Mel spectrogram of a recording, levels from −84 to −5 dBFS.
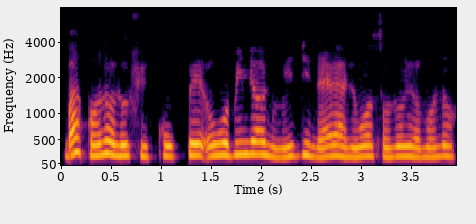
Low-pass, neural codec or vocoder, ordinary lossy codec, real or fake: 7.2 kHz; codec, 16 kHz, 2 kbps, FreqCodec, larger model; none; fake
